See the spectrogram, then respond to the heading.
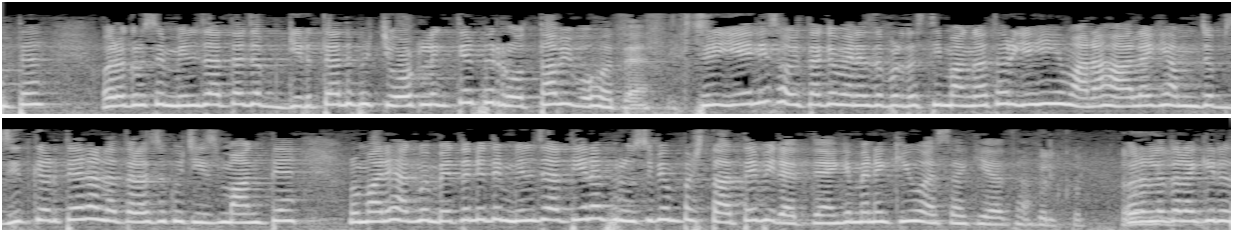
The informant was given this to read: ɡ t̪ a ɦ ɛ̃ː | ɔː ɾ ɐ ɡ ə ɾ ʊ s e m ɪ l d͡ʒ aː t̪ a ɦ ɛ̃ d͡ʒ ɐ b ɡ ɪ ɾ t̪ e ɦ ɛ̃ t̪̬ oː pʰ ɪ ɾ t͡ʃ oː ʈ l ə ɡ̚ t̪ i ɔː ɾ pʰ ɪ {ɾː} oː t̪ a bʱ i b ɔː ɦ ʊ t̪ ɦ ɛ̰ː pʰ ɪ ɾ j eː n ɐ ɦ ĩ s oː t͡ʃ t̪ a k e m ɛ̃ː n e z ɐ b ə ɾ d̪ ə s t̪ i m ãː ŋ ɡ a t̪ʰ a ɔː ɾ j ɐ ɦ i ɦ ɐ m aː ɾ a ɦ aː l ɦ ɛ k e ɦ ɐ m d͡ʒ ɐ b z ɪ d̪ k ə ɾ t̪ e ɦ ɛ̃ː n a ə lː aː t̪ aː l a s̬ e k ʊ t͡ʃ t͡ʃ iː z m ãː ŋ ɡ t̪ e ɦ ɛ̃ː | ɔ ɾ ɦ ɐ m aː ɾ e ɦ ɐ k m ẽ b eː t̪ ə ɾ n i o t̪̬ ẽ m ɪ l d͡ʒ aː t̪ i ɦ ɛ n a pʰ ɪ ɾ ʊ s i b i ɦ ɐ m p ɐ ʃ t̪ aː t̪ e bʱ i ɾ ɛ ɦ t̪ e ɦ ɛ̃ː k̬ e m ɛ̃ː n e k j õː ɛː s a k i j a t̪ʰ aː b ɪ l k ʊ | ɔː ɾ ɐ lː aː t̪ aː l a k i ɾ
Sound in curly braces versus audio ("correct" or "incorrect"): correct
